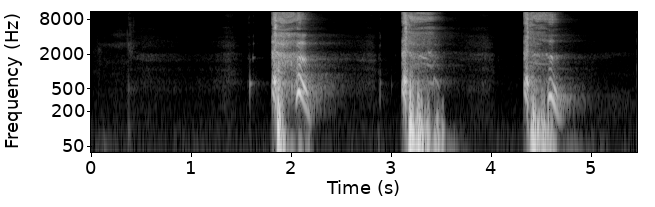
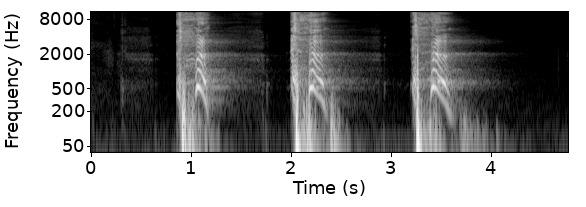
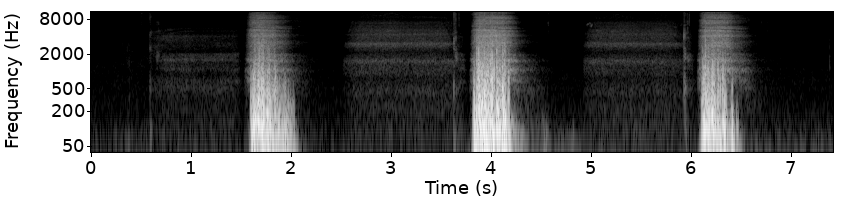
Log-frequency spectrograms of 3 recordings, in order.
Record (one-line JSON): {"cough_length": "5.5 s", "cough_amplitude": 22815, "cough_signal_mean_std_ratio": 0.32, "three_cough_length": "4.8 s", "three_cough_amplitude": 32768, "three_cough_signal_mean_std_ratio": 0.35, "exhalation_length": "7.4 s", "exhalation_amplitude": 32768, "exhalation_signal_mean_std_ratio": 0.28, "survey_phase": "beta (2021-08-13 to 2022-03-07)", "age": "45-64", "gender": "Female", "wearing_mask": "No", "symptom_none": true, "smoker_status": "Never smoked", "respiratory_condition_asthma": false, "respiratory_condition_other": false, "recruitment_source": "REACT", "submission_delay": "1 day", "covid_test_result": "Negative", "covid_test_method": "RT-qPCR"}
